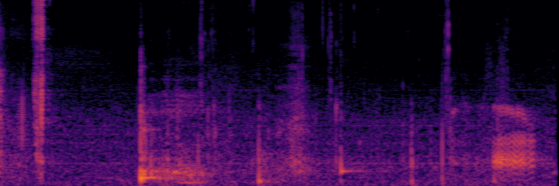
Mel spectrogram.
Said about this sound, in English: Let me take a sip here.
